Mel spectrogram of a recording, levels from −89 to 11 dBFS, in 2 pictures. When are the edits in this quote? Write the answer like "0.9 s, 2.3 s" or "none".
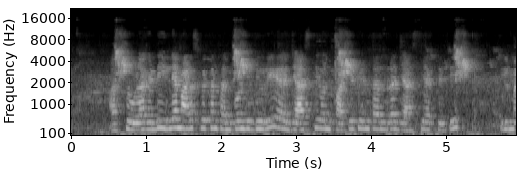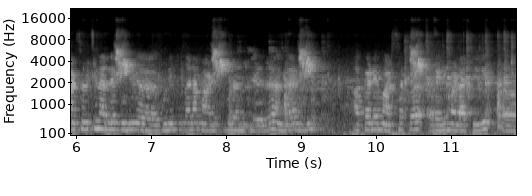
none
